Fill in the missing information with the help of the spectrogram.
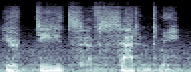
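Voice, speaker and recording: A male actor playing a solemn, righteous young family leader in a video game, speaking formally and with measured, scripture-like phrasing. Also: low voice, a bit bright, a little hiss or hum, poor audio. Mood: cold disdain. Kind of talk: dramatic video game voice acting. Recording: music under the voice.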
